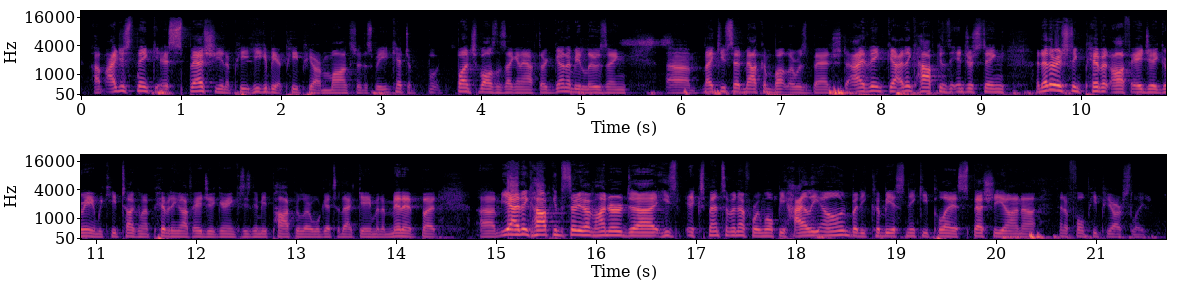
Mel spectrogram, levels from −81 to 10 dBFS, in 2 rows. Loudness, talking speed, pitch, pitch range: -26 LUFS, 290 wpm, 145 Hz, 130-165 Hz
